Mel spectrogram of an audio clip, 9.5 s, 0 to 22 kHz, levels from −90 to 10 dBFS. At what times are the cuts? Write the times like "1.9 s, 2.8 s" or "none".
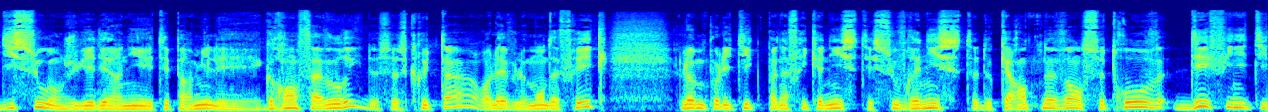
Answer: none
